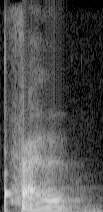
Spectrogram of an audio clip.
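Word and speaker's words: faux: Фэу. Произносится точно так же, как слово фэу – враг.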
